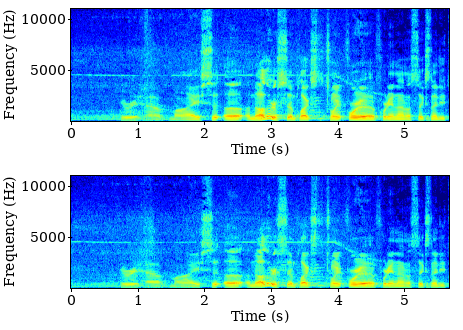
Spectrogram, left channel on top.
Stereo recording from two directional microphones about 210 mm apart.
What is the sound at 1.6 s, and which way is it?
Speech, 35° left (ahead or behind).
